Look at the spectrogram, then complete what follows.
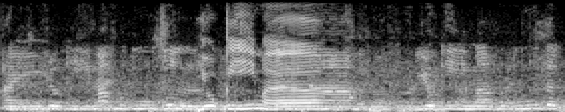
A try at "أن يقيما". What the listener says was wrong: دیکھیں میم کے ساتھ زبر کے ساتھ الف ہے نا، الف مدہ ہے، اس کو تھوڑا سا لمبا کرنا ہے. ان یقیما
